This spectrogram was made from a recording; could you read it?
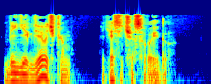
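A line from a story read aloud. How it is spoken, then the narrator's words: Plain. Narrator (Russian): сказала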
